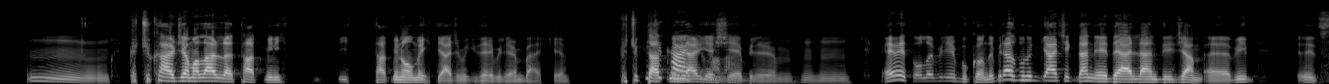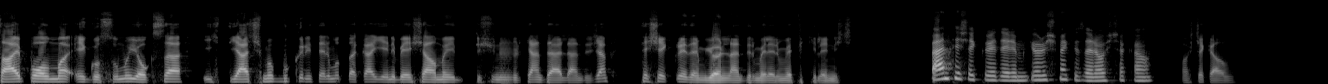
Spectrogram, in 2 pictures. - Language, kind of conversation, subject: Turkish, advice, Elimdeki eşyaların değerini nasıl daha çok fark edip israfı azaltabilirim?
- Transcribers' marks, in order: other background noise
